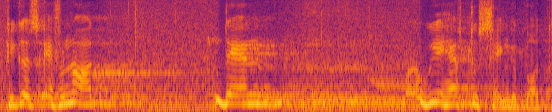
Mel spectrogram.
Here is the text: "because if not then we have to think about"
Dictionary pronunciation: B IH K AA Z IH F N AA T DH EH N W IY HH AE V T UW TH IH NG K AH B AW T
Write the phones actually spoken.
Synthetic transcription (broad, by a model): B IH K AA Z IH F N AA T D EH N W IY HH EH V T UW S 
